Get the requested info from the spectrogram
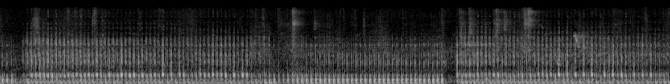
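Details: Male cheetah purring, a rare event for him, as meerkats groom his fur and he settles into contented calm. Low, fast, rhythmic rumbling pulses, strongest in the middle stretch, with a steady mid-pitched hum and light rustling.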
